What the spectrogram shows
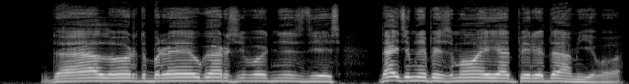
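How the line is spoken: Through gritted teeth. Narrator (Russian): процедил сержант

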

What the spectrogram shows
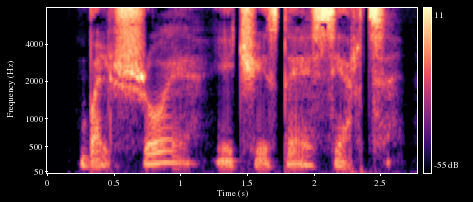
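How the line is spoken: Barely audible mutter. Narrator (Russian): пробормотал едва слышно, да еще сноходец

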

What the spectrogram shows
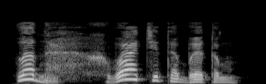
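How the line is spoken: Sighing. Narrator (Russian): вздохнула

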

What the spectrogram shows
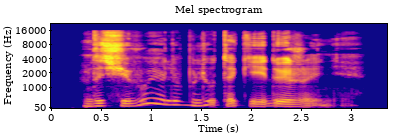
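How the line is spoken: Sighing. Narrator (Russian): вздохнула первая травец

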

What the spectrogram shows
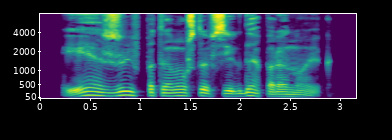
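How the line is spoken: Grumbled. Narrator (Russian): буркнул Тапок

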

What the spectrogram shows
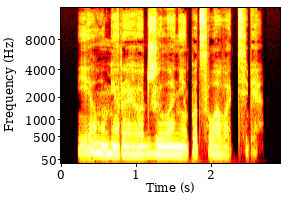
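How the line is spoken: Close intimate whisper. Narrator (Russian): шепнул прямо в губы

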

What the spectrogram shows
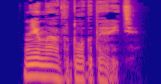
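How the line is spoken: Said quietly. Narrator (Russian): тихо сказал

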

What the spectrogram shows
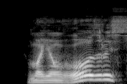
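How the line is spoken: Exclamation. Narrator (Russian): воскликнул я

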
